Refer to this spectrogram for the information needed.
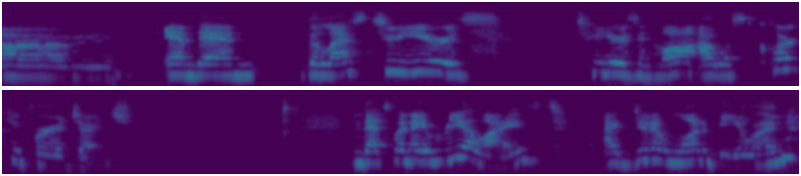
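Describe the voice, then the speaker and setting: With a Portuguese accent, a woman speaks at a fairly high pitch and a fairly slow pace, using ordinary pitch variation and long, frequent pauses. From Brazil, São Paulo state. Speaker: yoga instructor, former lawyer. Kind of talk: casual interview.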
